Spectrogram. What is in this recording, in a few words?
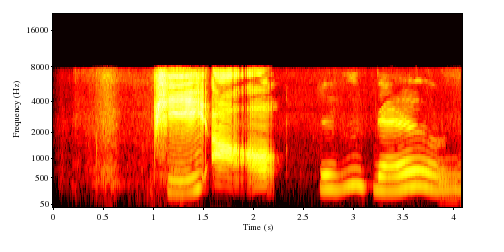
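"fur coat", Mandarin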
